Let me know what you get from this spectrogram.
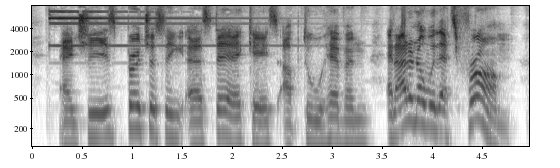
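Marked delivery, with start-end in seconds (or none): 0.3-3.4 male voice with a put-on Indian accent. Speaker quotes a line stuck in their head, in a guy's Indian accent. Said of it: "a guy with an Indian accent saying".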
